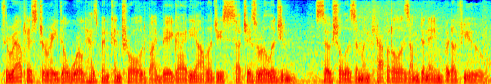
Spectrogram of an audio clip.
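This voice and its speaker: A man with a disguised, pitched-down deep voice delivering a solemn, declamatory scripted narration. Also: steady tone, normal speed, hardly any pauses. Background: music.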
